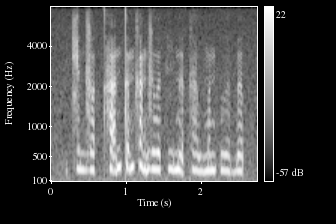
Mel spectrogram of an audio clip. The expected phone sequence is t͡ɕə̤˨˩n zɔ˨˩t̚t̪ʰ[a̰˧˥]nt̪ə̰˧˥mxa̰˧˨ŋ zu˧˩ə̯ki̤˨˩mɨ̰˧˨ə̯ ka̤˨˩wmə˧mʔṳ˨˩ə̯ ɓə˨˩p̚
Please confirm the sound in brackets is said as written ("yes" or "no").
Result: yes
